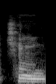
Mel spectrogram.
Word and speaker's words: Chang: You know, everybody comes over here and says, I want a Chang beer, C-H-A-N-G. Well, they don't have that A sound. It's an A sound, Chang, and it's the word for elephant.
